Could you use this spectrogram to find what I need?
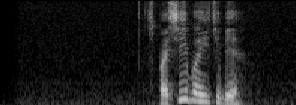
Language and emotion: Russian, positive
